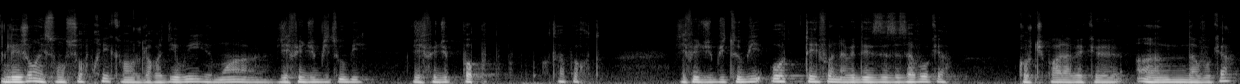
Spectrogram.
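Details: Stuttering in a French-speaking person who stutters.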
